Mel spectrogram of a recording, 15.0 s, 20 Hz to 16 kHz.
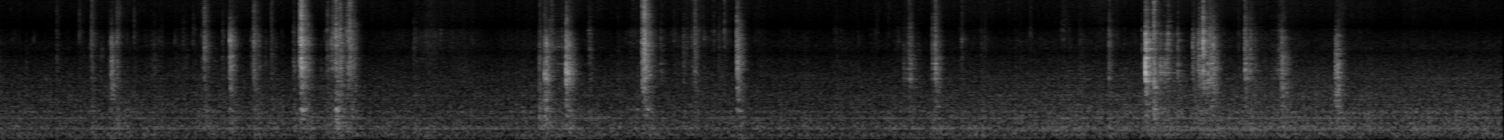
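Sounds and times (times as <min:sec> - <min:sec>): faint steady hum: 0:00.0 - 0:15.0
cables and connectors rattling: 0:00.6 - 0:03.7, 0:05.4 - 0:07.6, 0:09.0 - 0:13.6.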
